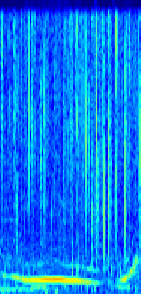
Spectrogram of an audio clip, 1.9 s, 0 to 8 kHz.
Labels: {"label": "biophony", "recorder": "SoundTrap 300"}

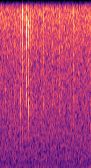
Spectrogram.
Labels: {"label": "ambient", "recorder": "HydroMoth"}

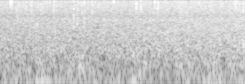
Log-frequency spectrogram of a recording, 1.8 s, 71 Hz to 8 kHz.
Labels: {"label": "biophony", "recorder": "SoundTrap 300"}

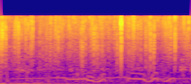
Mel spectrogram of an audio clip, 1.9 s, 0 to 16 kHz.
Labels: {"label": "biophony, cascading saw", "recorder": "SoundTrap 600 or HydroMoth"}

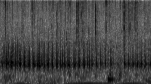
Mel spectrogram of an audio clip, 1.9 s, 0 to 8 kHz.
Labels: {"label": "biophony, rattle", "recorder": "SoundTrap 500"}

